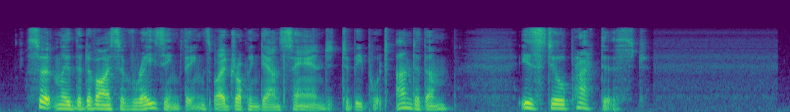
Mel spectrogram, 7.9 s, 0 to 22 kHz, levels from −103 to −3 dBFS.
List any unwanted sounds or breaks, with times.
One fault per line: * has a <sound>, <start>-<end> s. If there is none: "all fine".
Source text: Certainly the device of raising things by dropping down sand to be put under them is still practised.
all fine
